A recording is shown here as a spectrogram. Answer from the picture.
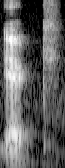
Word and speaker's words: এক: এটির প্রকৃত উচ্চারণ হচ্ছে এক।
